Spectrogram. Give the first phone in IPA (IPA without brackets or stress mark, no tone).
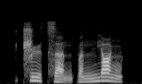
ʈ͡ʂ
